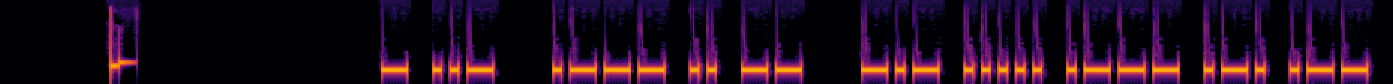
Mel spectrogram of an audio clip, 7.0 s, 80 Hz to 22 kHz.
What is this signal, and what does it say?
Morse code, heard as a keyed tone, about 28 wpm, 700 Hz. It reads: TU JIM K5JRW
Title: K1USN SST QSO Practice - 28wpm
